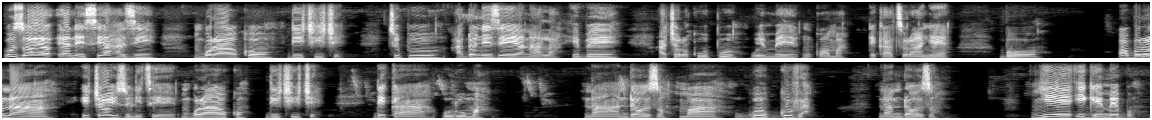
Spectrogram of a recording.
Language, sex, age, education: Igbo, male, 30-45, tertiary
